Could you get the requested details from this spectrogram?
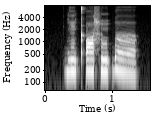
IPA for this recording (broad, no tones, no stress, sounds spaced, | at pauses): ɡ ẽ kʼ ɔ ɬ ũ ɓ ɤ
